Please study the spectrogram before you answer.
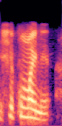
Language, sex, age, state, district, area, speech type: Bodo, male, 45-60, Assam, Kokrajhar, rural, conversation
